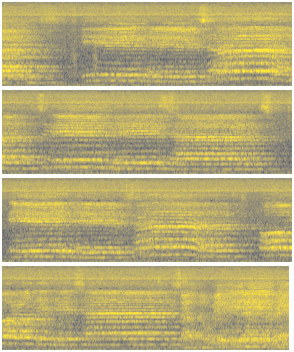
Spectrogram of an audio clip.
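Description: A large choir singing long held chords in phrases, with brief breaks about every four seconds.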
